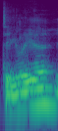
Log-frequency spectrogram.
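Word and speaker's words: D'Elia: D-E-L, so D apostrophe E-L-I-A. – Delia? – Delia, yeah.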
